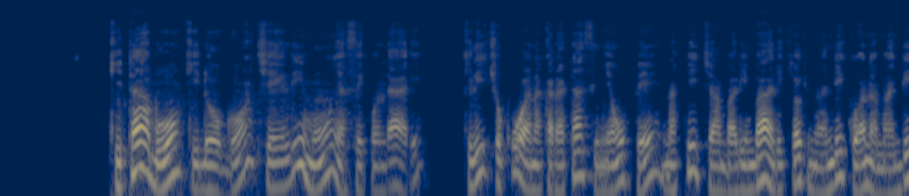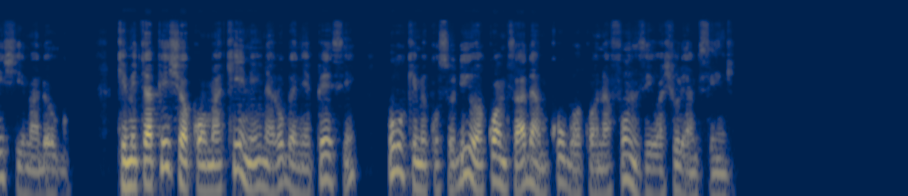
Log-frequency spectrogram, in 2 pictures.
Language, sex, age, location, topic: Swahili, male, 25-35, Dar es Salaam, education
